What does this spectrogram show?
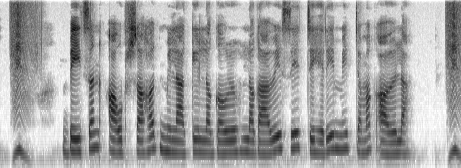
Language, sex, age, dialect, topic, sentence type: Bhojpuri, female, 18-24, Western, agriculture, statement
